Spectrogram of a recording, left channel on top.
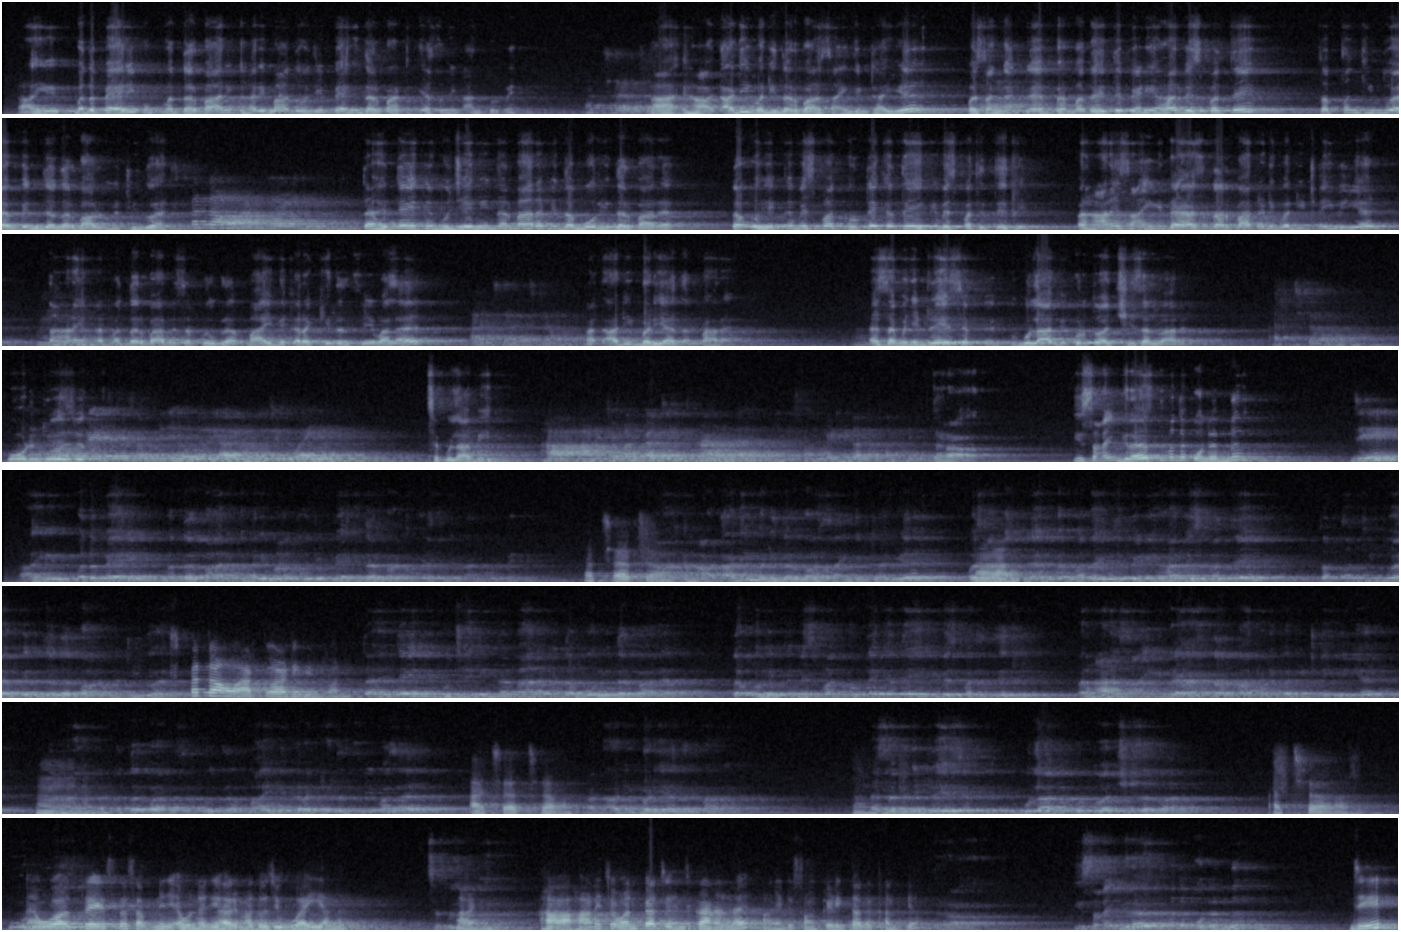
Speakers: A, on the left; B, on the right.
A: आहे मतिलबु पहिरीं कु दरबार हरि माधव जी पहिरीं दरबार ठही आ असांजे कानपुर में।
B: अच्छा अच्छा
A: हा हा ॾाढी वॾी दरबार साईं जिन ठाई है। पर
B: हा
A: संगत मत हिते पहिणी हर विस्पति ते सत्संग थींदो आ। ॿिनि जॻह दरबारनु में थींदो आहे।
B: पता आउं आर्तवार ॾीं थींदो। आहे न
A: त हिते हिकु गुजैनी दरबार आ बि दबोली दरबार आह। त उह हिकु विसपति हुते क थिए हिकु विसपति हिते थिए। पर हाणे
B: हा
A: साईं जी दया सां दरबार ॾाढी वॾी ठही वई आ। त
B: हम्म
A: हाणे
B: हम्म
A: हर बार दरबार में सभु प्रोग्राम, माई बि हिकु रखी तनि सेवा लाए।
B: अच्छा अच्छा
A: हा ॾाढी बढ़िया दरबार आहे,
B: हम्म
A: ऐं सभिन जी ड्रेस त गुलाबी कुर्तो अच्छी सलवार
B: अच्छा
A: कोड
B: न उवा
A: अच्छा
B: ड्रेस त सभिनीनि जी अ हुनजी हरे मादव जी उहा ई आ न
A: गुलाबी
B: हाणे। हा हाणे चवनि पिया चेंज करणु लाइ, हाणे ॾिसूं कहिड़ी ता रखनि। पिया
A: हा ई साईं गृहस्थ में त कोननि न?
B: जी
